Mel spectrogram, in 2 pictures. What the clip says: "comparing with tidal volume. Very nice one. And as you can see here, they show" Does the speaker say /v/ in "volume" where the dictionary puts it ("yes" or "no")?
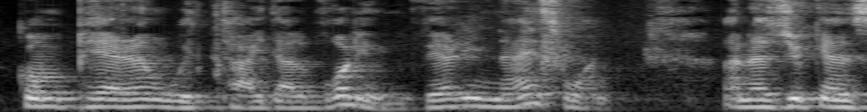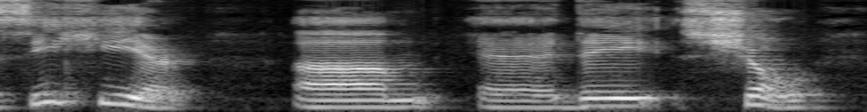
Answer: yes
